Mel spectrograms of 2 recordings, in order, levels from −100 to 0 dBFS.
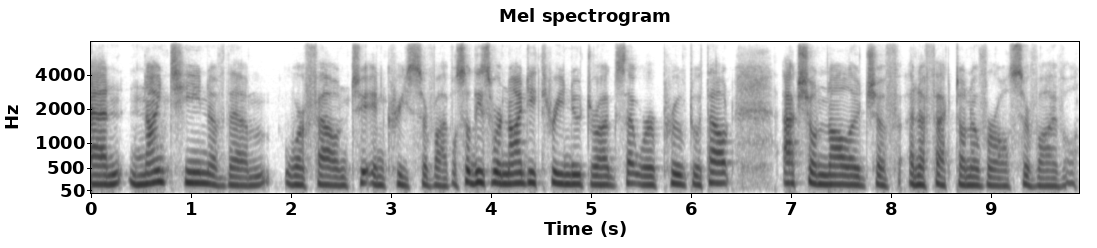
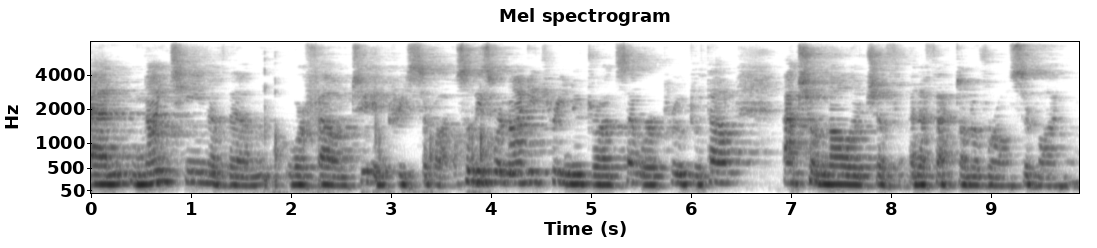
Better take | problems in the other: first | noise reduction (classical method WPE with log-MMSE)

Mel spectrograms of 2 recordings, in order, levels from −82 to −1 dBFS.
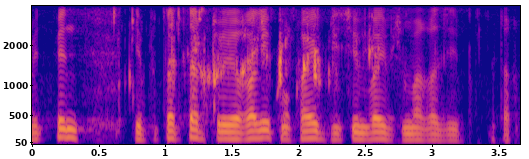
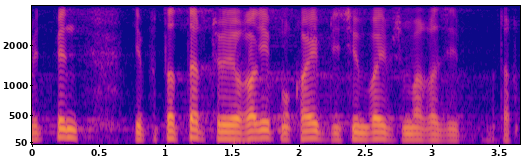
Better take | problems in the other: second | noise reduction (neural mask model Resemble Enhance denoiser)

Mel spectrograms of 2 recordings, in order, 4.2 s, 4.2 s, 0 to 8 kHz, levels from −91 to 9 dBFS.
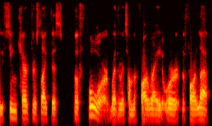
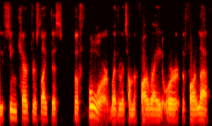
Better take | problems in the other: second | noise reduction (neural mask model Resemble Enhance denoiser)

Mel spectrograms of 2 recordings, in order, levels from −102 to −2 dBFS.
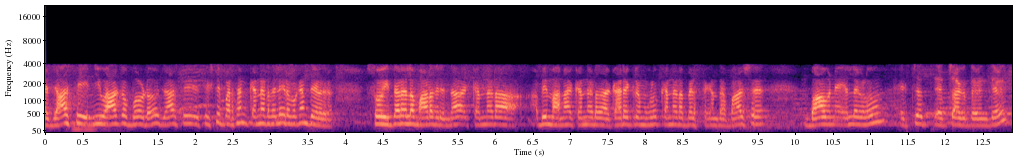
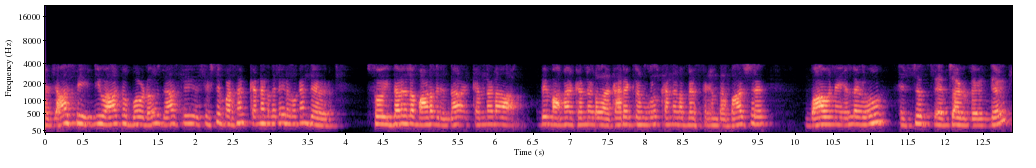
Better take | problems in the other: first | noise reduction (neural mask model DeepFilterNet 3)

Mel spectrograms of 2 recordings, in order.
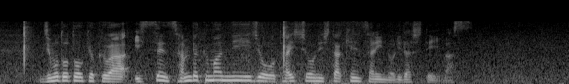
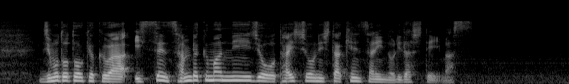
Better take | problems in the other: second | background sound (Waves, surf + Finger snapping); 14 dB below the speech

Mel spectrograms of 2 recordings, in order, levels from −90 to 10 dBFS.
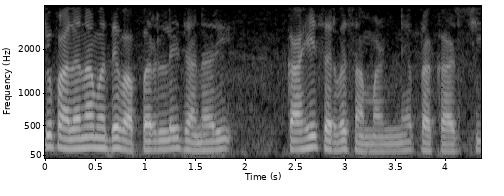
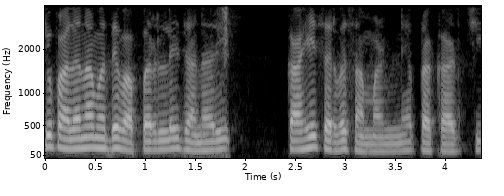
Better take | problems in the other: first | noise reduction (neural mask model DeepFilterNet 3)

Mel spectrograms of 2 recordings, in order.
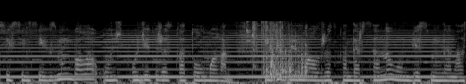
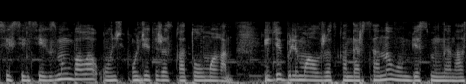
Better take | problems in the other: second | background sound (Shatter + Bowed string instrument); 2 dB below the speech

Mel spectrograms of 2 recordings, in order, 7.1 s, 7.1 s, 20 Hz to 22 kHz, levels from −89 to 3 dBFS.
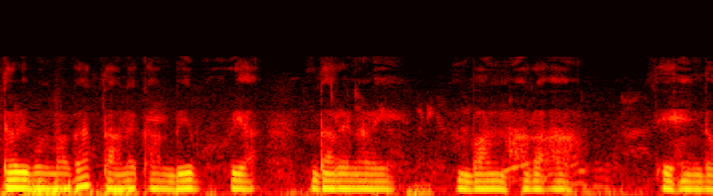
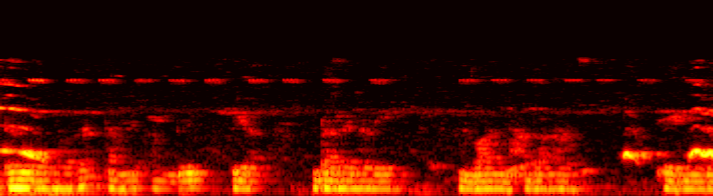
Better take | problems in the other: first | noise reduction (classical method WPE with log-MMSE)

